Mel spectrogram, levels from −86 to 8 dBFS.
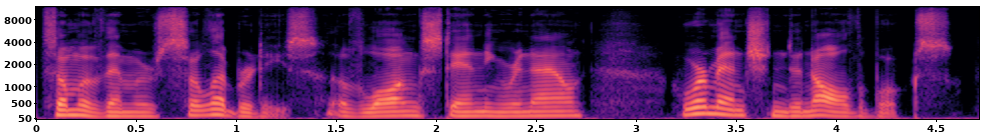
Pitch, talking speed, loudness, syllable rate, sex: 130 Hz, 190 wpm, -19 LUFS, 6.2 syllables/s, male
